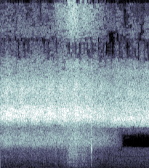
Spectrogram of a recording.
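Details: Cicadas singing on a beautiful morning at a rural spot where they can always be heard: a steady, high-pitched buzzing drone that never breaks, with one brief faint tick partway through.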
